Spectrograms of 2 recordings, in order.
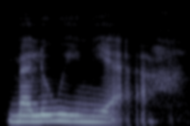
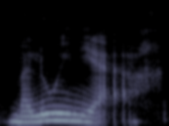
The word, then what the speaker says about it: malouinière: For example, I did have to look up quite a few words here, like malouinière. I also had to look up the pronunciation of it, malouinière.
